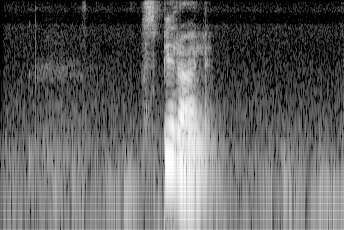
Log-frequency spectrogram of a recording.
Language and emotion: Russian, neutral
